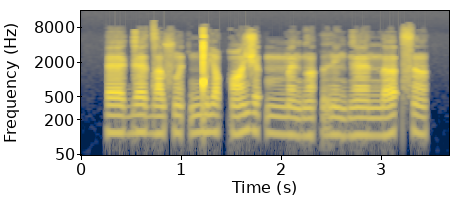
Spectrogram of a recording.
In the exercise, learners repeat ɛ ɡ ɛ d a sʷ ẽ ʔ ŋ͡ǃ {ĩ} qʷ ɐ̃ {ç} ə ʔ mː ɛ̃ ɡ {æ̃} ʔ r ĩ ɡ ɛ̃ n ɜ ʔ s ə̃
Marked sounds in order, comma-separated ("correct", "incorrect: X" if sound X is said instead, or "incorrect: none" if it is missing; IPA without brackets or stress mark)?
incorrect: i, incorrect: ʒ, incorrect: ɐ̃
